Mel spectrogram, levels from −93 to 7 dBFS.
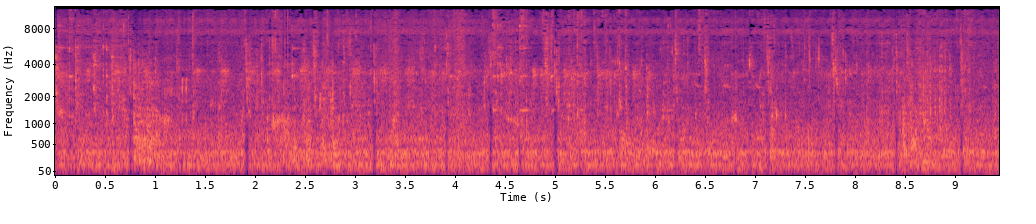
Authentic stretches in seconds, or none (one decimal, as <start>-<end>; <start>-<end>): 0.0-9.4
